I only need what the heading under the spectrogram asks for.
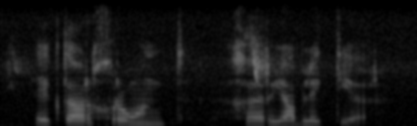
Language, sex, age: Afrikaans, female, 19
